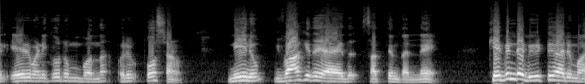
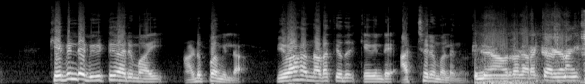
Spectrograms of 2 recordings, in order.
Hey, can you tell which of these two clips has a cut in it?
second; 1 cut; at 4.6 s

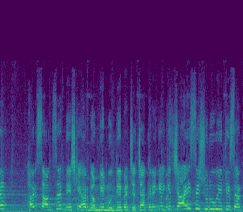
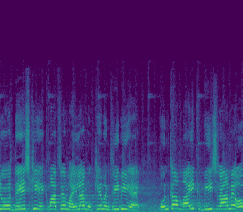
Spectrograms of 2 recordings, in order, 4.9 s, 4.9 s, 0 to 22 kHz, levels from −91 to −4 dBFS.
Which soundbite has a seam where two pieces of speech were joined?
first; 1 cut; at 3.3 s

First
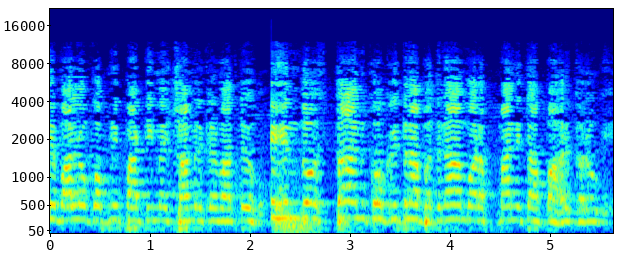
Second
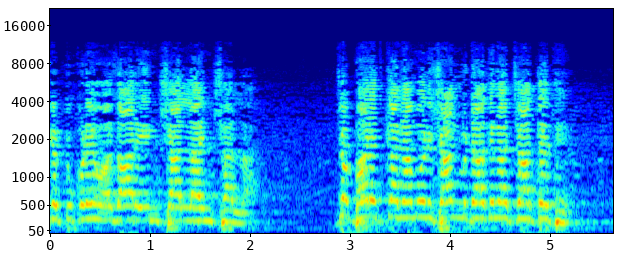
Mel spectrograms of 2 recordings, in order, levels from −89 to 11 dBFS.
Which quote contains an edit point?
first; 1 cut; at 2.1 s

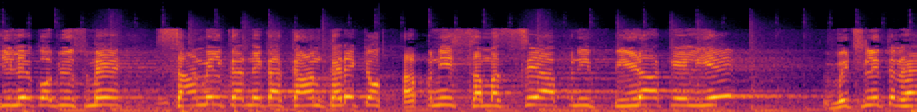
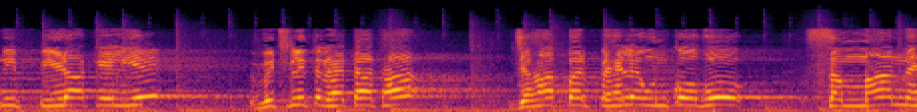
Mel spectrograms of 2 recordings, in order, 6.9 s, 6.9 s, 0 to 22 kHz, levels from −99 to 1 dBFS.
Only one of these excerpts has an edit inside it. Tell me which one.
first; 1 cut; at 2.9 s

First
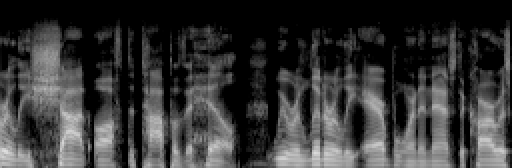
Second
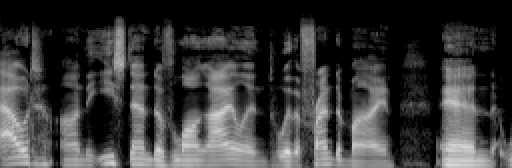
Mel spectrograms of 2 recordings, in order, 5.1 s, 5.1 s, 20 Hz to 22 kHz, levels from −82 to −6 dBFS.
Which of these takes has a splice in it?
first; 1 cut; at 2.7 s

